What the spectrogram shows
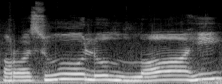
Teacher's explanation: را کو پر پڑھنا ہے کیونکہ پھر سے را پہ زبر ہے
